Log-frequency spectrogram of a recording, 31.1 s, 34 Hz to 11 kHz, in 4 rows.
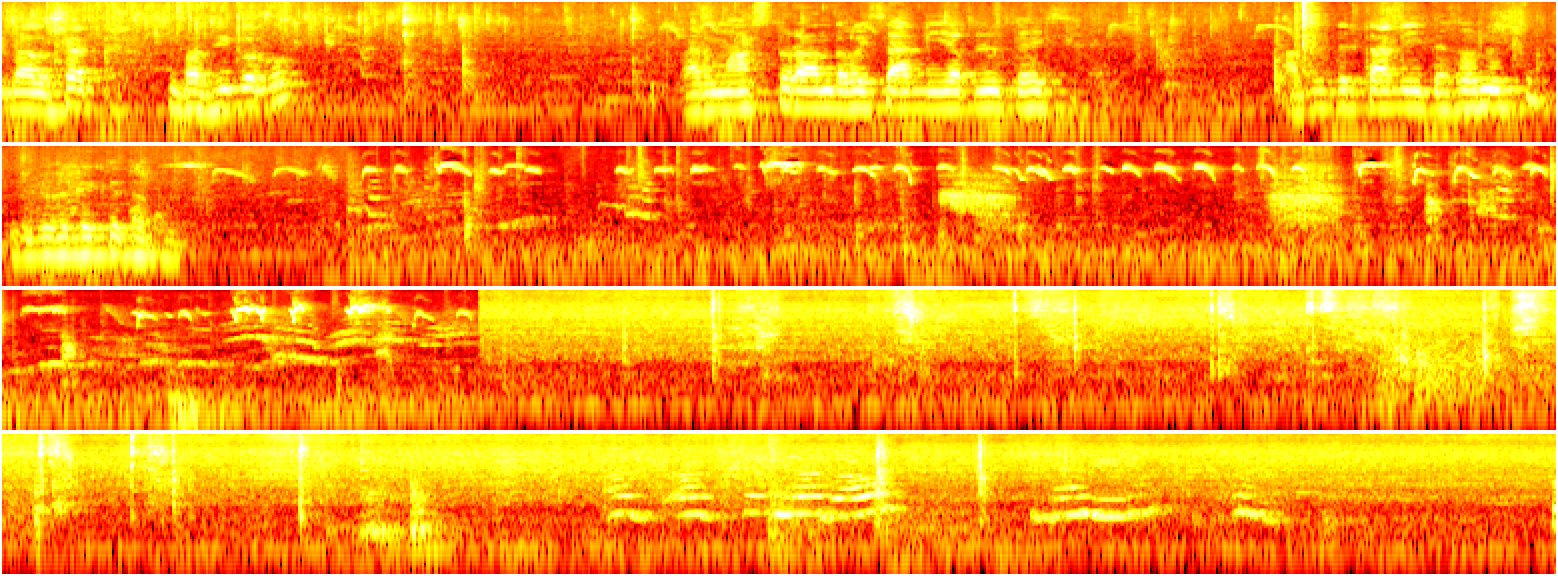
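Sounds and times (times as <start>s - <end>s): vegetables sizzling in a pan: 0.0s - 9.1s, 17.9s - 31.0s
chickens clucking: 1.5s - 18.0s
spatula scraping a pan: 19.1s - 25.4s.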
